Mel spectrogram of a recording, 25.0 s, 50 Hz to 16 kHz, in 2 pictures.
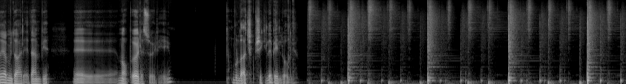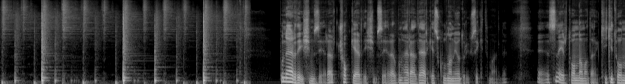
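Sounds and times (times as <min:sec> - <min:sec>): kick and snare drum loop: 0:06.2 - 0:17.6.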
